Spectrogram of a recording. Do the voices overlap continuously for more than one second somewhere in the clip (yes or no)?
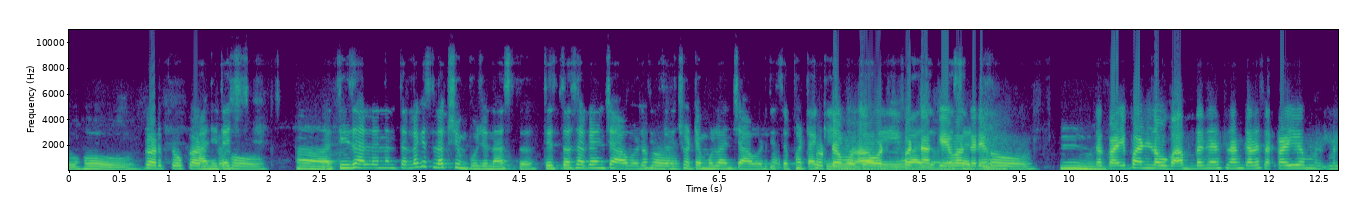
yes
